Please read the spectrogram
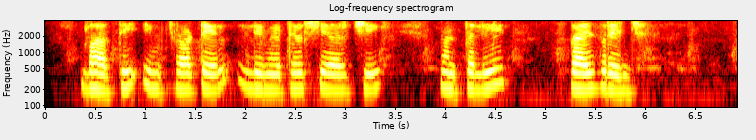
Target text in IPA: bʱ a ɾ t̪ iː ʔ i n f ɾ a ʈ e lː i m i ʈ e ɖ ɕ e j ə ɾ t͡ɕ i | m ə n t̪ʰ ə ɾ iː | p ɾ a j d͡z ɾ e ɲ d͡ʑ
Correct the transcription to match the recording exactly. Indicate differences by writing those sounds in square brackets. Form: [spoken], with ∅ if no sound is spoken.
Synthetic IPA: bʱ a ɾ t̪ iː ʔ i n f ɾ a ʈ e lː i m i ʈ e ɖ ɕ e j ə ɾ t͡ɕ i | m ə n [t̪] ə [l] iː | p ɾ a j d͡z ɾ e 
